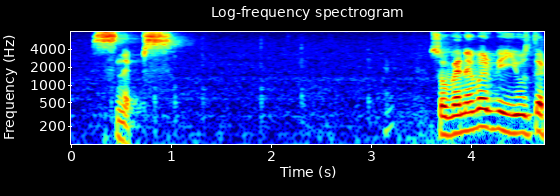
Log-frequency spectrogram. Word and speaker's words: SNPs: written as cpes and they're pronounced as Snips so whenever we use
